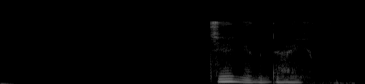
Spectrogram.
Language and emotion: Russian, sad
